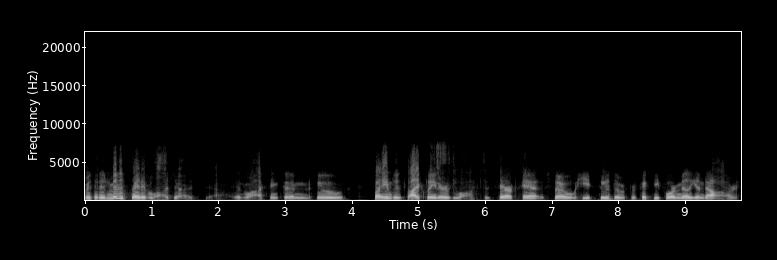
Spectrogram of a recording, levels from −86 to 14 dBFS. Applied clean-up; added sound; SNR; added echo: neural mask model DeepFilterNet 3.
